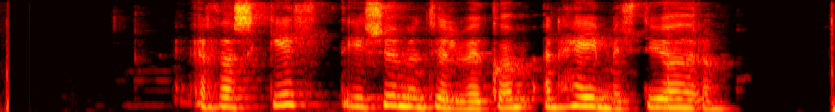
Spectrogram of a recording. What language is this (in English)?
Icelandic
